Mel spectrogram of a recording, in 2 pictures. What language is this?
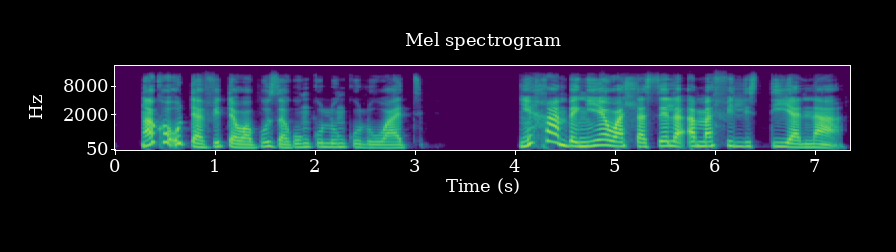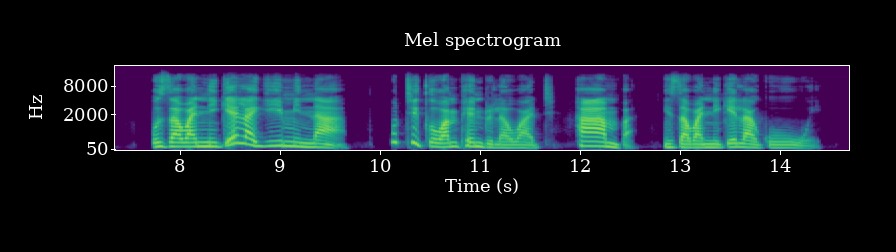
North Ndebele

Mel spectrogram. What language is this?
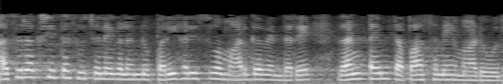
Kannada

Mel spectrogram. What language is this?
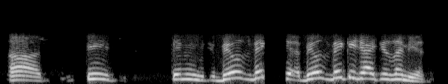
Kashmiri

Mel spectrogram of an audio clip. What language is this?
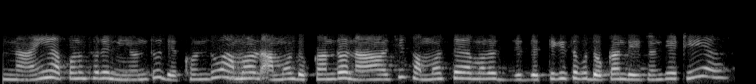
Odia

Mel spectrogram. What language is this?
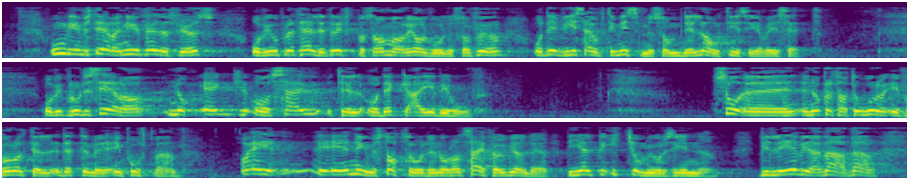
Norwegian Nynorsk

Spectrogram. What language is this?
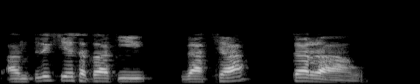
Hindi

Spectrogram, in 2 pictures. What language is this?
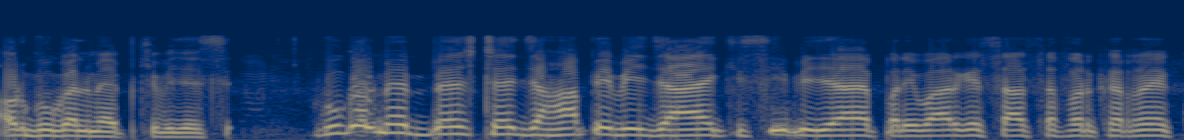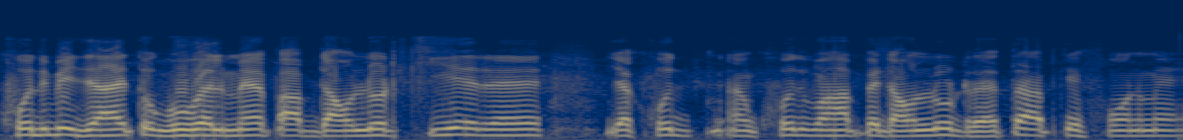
Urdu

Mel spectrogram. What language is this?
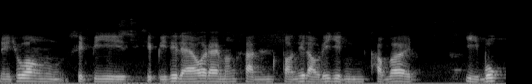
Thai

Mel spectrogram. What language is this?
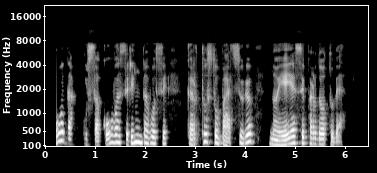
Lithuanian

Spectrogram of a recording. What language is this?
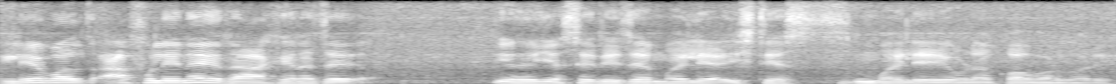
Nepali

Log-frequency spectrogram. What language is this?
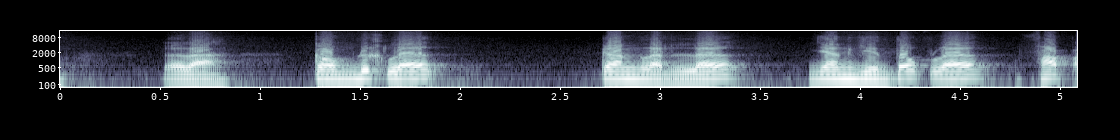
Vietnamese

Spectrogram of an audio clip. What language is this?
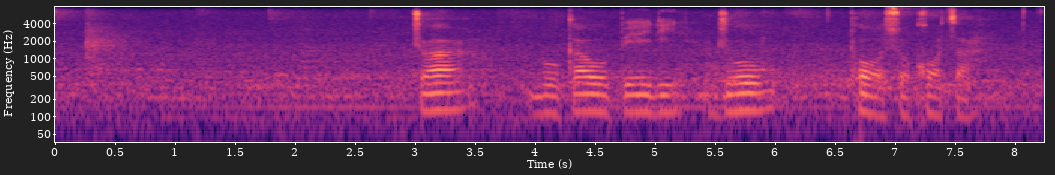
Tswana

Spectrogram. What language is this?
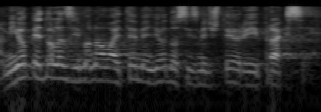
Croatian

